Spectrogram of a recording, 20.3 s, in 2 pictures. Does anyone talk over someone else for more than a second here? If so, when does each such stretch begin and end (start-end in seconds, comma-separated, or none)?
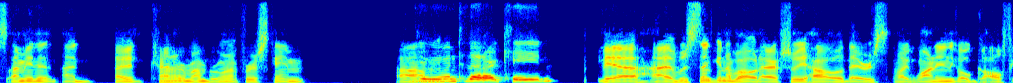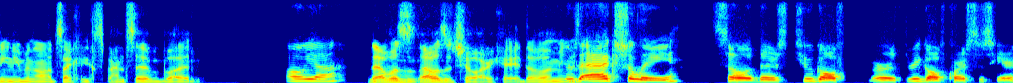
none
